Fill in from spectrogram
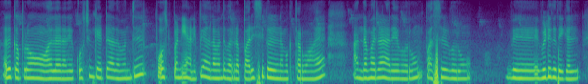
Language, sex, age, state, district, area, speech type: Tamil, female, 18-30, Tamil Nadu, Thoothukudi, rural, spontaneous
